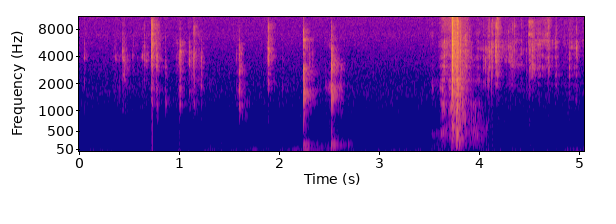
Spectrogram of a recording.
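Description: Hard plastic toy figures clicking and tapping as they are handled, with one sharper knock about three and a half seconds in as a figure is set down on a wooden shelf.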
